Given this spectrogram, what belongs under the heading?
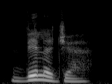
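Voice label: "villager", English word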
